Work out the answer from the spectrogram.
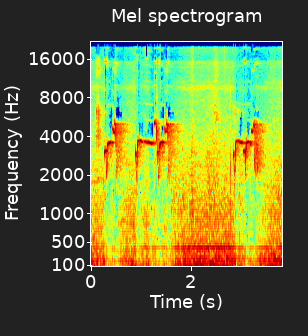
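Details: Local bar-winged prinia singing hard in fighting mode. Two quick bursts of snapping clicks and high whistled notes, then a pause and one more burst, over a steady low hum and hiss.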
